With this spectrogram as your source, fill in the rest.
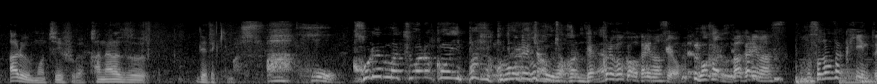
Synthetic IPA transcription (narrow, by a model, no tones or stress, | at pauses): aɾɯ̟mo̞t͡ɕiːɸɯɡakʰanaɾazɨ | d̪e̞t̪e̞kʲimasɨ̥ahoːkʰo̞ɾe̞mat͡ɕimaɾokãipːosekoɾoɾeibɯ̃ɲ̃βakaɾɯ̃ndakːoɾʲibokɯβakaɾʲimasɨjo̰βakaɾɯ̟βakaɾʲimasɨ̥hosod̪asakɯ̟çʲĩnt̪o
